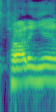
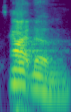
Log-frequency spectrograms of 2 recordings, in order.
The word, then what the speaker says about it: Tottenham: are Premier League football fans and I guess tottingham is that your team totam totam whatever Tottenham Tottenham Tottenham okay yeah tottingham they haven't been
